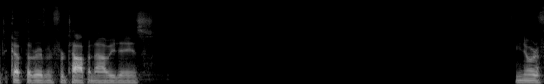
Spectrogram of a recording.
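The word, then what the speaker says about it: Topinabee: Google pronunciation is different than Michigan's. Oh gosh, here we go. According to Google, the AI overview, mind you. Oh yeah, AI. Top N as in EN, UHB. Top N Ubi.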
